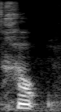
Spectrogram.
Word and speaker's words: 蒿: what it is okay Hal uh you pronounce it Hal so next one way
